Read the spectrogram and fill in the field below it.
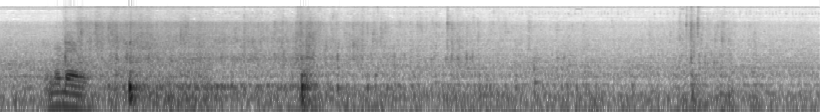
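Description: Hot water pours and splashes into a metal strainer.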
